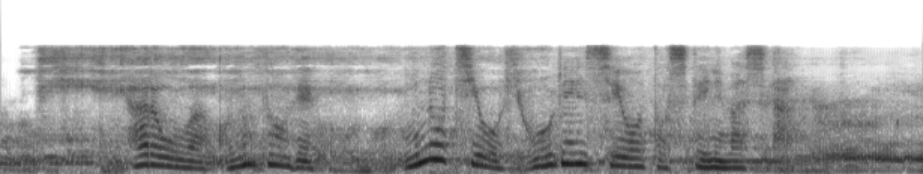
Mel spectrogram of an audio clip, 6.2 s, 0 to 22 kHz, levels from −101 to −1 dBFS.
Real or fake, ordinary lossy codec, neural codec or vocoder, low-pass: fake; none; codec, 16 kHz, 2 kbps, X-Codec, WavLM features, trained on Multilingual LibriSpeech; 7.2 kHz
